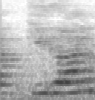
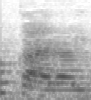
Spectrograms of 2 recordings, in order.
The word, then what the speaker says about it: chiral: म्हणजे तुम्ही त्याला किराल म्हणू शकता किंवा कायराल म्हणू शकता. मग आता किराल कार्बन मीन्स व्हॉट?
